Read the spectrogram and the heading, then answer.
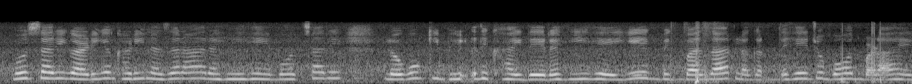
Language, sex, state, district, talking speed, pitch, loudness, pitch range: Hindi, female, Karnataka, Dakshina Kannada, 185 wpm, 250 Hz, -18 LUFS, 240-275 Hz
